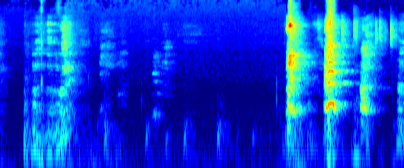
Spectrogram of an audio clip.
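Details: Scared domestic dog, startled by something ordinary, first barking once in a rough burst, then falling quiet apart from faint sounds, then letting out three loud, harsh barks in quick succession near the end.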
